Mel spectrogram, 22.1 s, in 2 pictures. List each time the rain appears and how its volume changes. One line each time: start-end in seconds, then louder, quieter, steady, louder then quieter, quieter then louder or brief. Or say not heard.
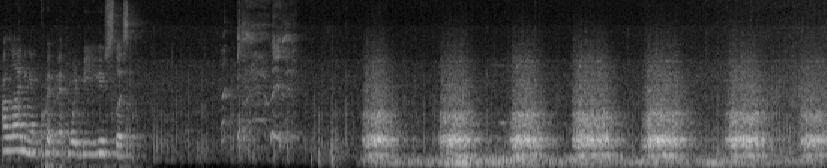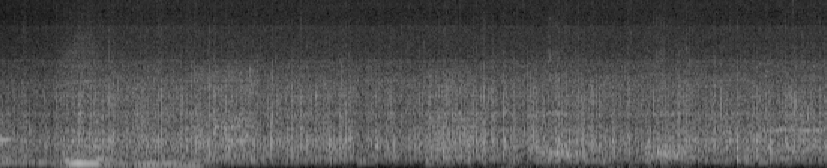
0.0-22.0 louder.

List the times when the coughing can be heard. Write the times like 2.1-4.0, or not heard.
2.5-4.5.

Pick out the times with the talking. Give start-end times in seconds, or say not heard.
0.0-1.8.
